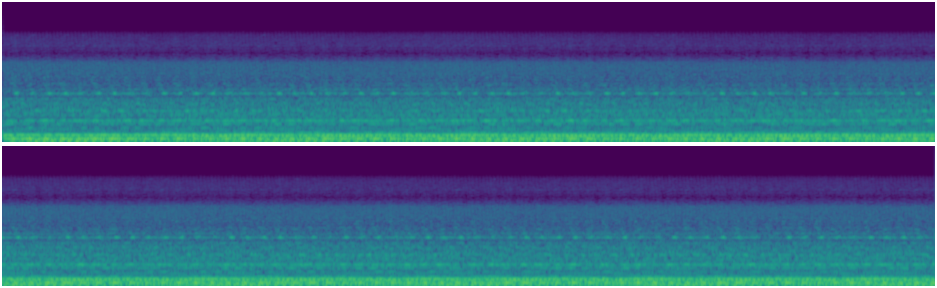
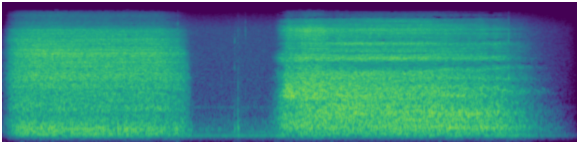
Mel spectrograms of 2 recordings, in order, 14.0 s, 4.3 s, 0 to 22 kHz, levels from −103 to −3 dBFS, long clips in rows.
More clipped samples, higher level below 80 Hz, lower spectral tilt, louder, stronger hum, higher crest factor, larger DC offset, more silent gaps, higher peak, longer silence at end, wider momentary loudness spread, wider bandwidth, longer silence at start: neither; first, -38 dBFS vs -86 dBFS; first, -9 dB/octave vs 0.5 dB/octave; second, -33 LUFS vs -17 LUFS; neither; about the same, 12 dB vs 16 dB; neither; neither; second, -18 dBFS vs -4 dBFS; second, 0 s vs 0.35 s; second, 1 LU vs 11 LU; second, 4.4 kHz vs 17 kHz; about the same, 0 s vs 0.05 s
